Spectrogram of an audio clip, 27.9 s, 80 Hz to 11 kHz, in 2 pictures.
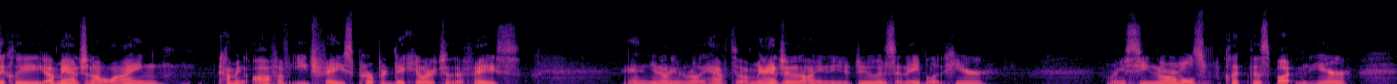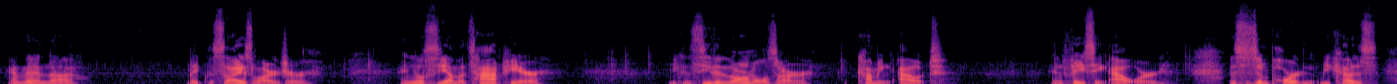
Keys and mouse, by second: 22.2 middle click, 22.4 middle click, 23.0 middle click, 23.5-27.9 middle drag.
